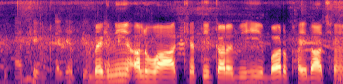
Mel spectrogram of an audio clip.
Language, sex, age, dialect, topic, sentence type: Maithili, male, 31-35, Bajjika, agriculture, statement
